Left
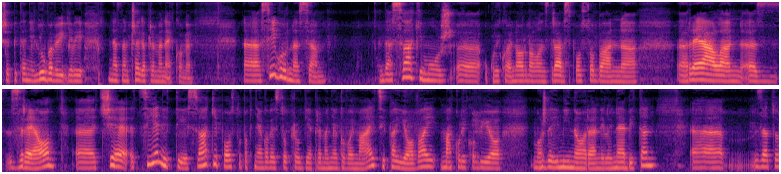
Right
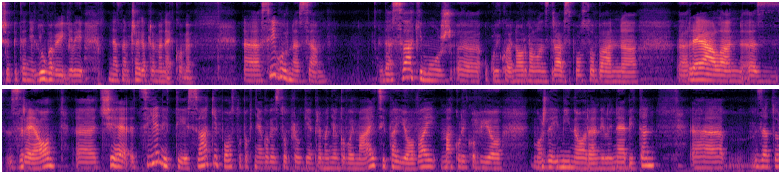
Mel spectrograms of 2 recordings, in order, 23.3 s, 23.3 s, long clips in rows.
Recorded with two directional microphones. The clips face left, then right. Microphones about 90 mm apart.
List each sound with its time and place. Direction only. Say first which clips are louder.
0.0 s a woman's voice: left 3 dB; 20° left (ahead or behind)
